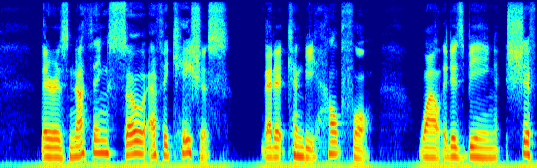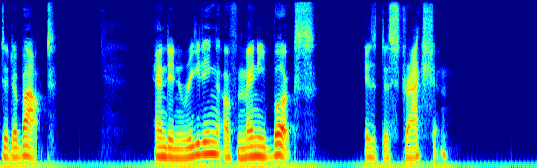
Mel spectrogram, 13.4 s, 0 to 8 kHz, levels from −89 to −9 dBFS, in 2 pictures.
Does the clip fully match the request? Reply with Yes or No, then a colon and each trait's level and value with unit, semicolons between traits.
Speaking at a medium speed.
No: slow, 105 wpm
